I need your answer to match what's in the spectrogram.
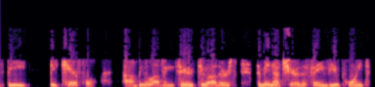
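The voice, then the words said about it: Raspy, hoarse voice. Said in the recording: “I'm apologizing for my raspy voice, and I'll try to get on mute when I cough”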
